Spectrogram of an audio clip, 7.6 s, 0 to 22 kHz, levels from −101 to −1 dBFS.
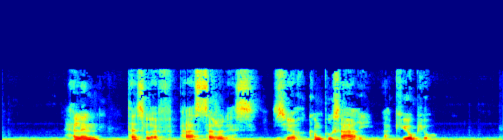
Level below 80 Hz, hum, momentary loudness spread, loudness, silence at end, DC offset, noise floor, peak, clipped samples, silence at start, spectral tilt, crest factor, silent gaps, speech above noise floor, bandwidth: -52 dBFS; none; 15 LU; -21 LUFS; 1.05 s; under 0.1%; -48 dBFS; -2 dBFS; under 0.1%; 0.05 s; -6 dB/octave; 20 dB; none; 28 dB; 11.5 kHz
